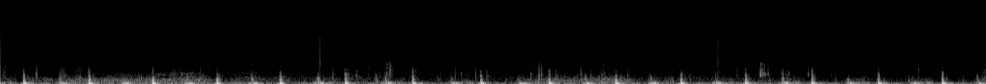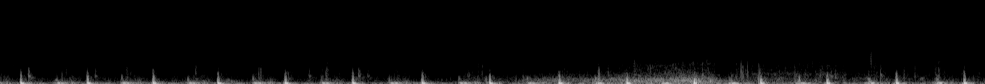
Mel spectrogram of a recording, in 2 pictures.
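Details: 34-year-old male lying on a bed, recorded at the tricuspid area (lower left chest) after cigar nicotine and "green stuff": regular heart sounds at about 90 beats a minute with faint rustling; normal heart sounds.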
